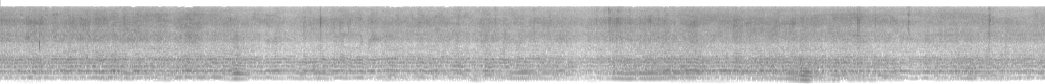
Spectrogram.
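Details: German wasps in flight, several at once: a dense, steady humming drone with layered overlapping buzz tones that shift slightly as individuals pass nearer and farther, continuous throughout with no other clear sounds.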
